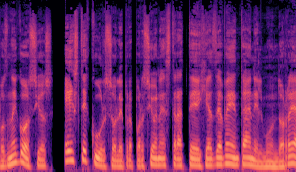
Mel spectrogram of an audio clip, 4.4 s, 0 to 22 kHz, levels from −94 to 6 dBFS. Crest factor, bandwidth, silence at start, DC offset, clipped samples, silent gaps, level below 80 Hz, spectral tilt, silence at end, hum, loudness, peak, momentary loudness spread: 14 dB; over 20 kHz; 0 s; under 0.1%; under 0.1%; 0.84-0.97 s; -34 dBFS; -5 dB/octave; 0 s; none; -18 LUFS; -4 dBFS; 5 LU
